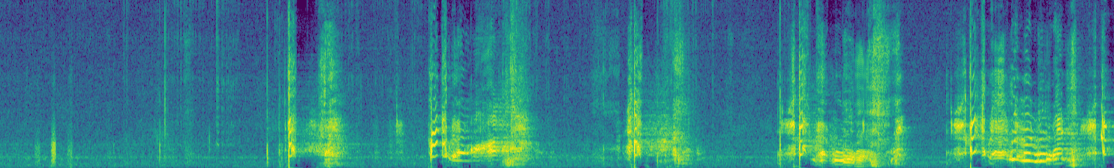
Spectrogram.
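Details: Pet Staffordshire Bull Terrier making weird noises indoors: irregular bursts of whiny, warbling yelps and grumbles with wavering pitch, separated by quiet gaps, growing longer and busier toward the end.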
